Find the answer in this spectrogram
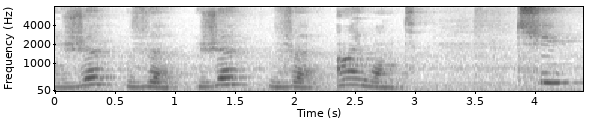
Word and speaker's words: veux: Pronunciation-wise, that EUX, think about the number 2 in French, which is de, and think about that E sound. That's what you need to be saying here. Je veux, I want.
